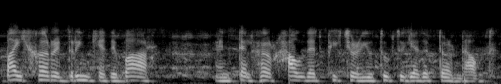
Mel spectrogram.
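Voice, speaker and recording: A woman's voice: lowish voice, steady tone, normal speed, crowd noise, lightly acted. An actress playing a tender, teasing, wistful young Cuban woman with a Spanish accent in 1940s radio drama. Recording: muffled old radio recording with music.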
